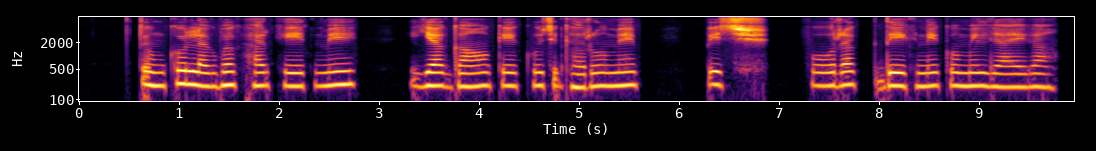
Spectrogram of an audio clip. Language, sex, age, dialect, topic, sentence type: Hindi, female, 25-30, Awadhi Bundeli, agriculture, statement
